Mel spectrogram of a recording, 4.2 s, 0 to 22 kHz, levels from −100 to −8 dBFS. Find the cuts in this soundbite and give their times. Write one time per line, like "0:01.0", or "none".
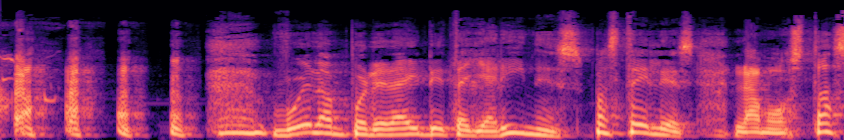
0:02.9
